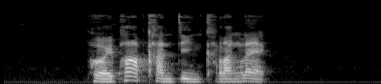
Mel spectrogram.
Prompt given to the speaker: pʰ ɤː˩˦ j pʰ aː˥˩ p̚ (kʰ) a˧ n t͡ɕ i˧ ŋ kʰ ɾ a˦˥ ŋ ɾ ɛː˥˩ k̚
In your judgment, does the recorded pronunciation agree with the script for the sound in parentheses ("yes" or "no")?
yes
